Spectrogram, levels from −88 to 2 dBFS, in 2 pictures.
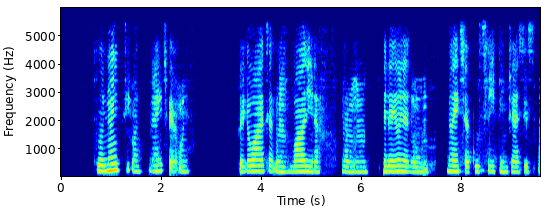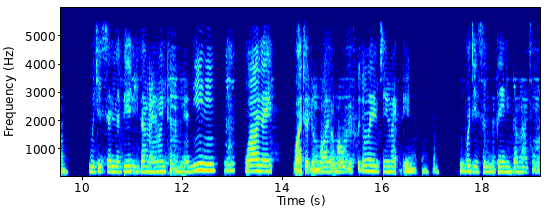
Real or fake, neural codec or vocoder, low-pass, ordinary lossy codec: fake; codec, 44.1 kHz, 1.7 kbps, Pupu-Codec; 5.4 kHz; AAC, 48 kbps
